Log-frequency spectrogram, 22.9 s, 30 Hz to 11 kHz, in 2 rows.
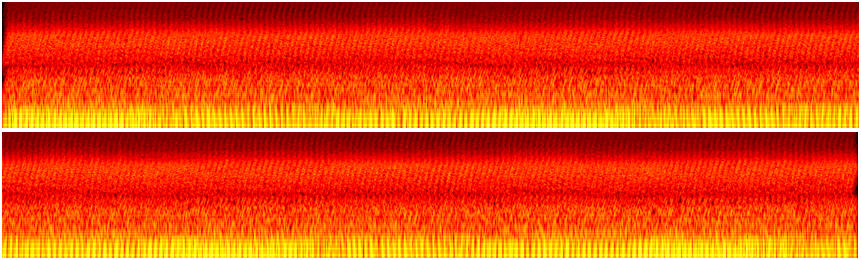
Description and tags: granular ambience 2 boat
Emulation of a boat engine complete with resonance of a boat. Add some wave splashing and this is the ultimate fake boat engine sound around. Created entirely in granulab.
ambient, granular, free, artificial, sound, stereo, sample, synthesis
